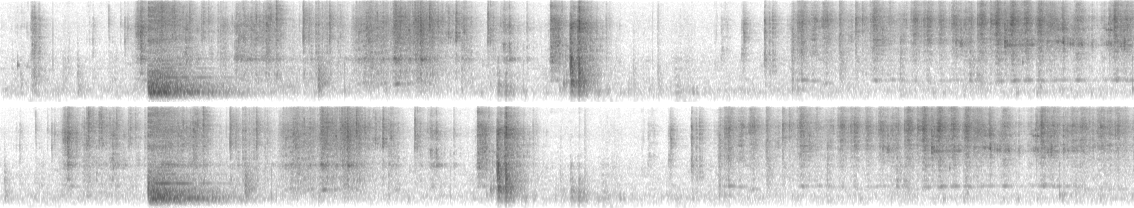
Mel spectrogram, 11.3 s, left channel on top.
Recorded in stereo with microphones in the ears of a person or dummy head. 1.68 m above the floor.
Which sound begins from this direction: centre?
A snare drum, at 1.5 s.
